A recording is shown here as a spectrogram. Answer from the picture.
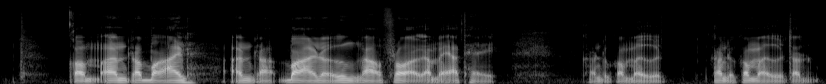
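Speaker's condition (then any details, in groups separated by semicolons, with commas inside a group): Cerebral palsy; uses wheelchair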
